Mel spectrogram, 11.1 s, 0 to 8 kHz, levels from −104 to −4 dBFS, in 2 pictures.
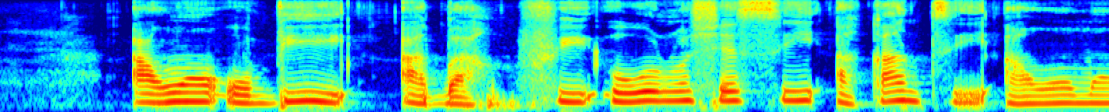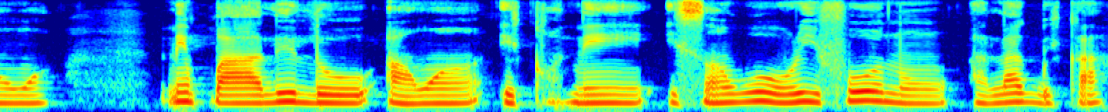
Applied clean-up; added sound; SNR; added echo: none; none; none; none.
